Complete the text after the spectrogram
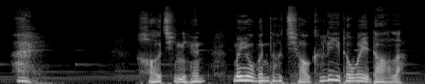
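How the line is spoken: Sighing. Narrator (Chinese): 妈妈……叹了口气

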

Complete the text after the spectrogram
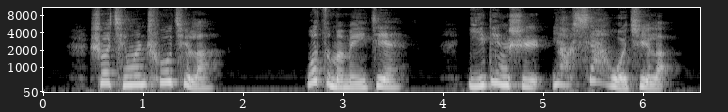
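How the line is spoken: Laughing. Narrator (Chinese): 又笑道

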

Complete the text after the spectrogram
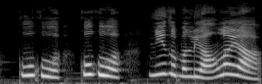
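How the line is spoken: Child yelling loudly. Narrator (Chinese): 小辉 他就大喊大叫的说

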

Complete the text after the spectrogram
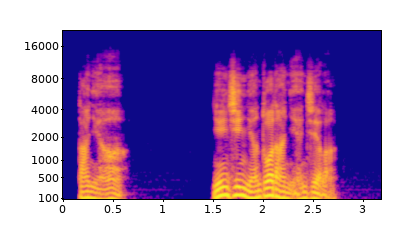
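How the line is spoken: Soft question. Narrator (Chinese): 我主动开了口，轻声的问道

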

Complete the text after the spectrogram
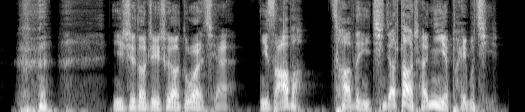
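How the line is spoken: Cold, furious sneer. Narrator (Chinese): 那青年 冷静下来，暴恼冷笑道

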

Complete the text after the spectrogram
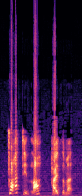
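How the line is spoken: Loud call. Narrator (Chinese): 他 … 大声对孩子们说

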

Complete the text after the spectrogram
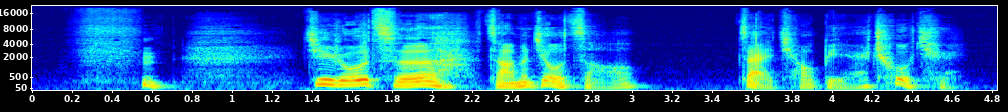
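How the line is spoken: Laughing. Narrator (Chinese): 凤姐听了，笑道

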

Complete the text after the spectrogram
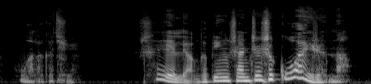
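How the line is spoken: Muttering. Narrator (Chinese): 他嘀咕说道

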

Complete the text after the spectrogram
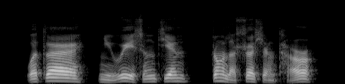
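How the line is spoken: Flat indifferent tone. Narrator (Chinese): 龙兵淡淡的道

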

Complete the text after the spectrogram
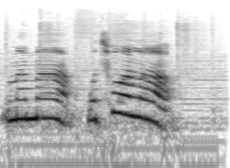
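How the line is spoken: Loud call after crying. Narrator (Chinese): 托比不哭了，在储藏室里大声喊

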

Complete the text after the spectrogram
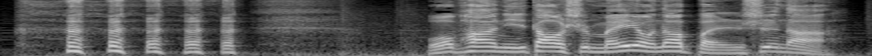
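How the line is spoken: Laughing. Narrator (Chinese): 李直笑道

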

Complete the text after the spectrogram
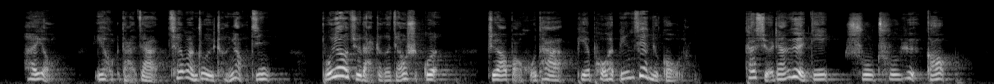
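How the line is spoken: Low voice. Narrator (Chinese): 苏哲低声道

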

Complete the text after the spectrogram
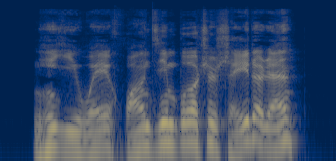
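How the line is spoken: Shouting. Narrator (Chinese): 刘贵铎又在那里喊

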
